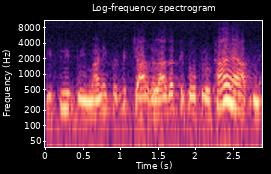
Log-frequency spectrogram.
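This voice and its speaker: An actress playing an anxious, genteel household matriarch who frets and bickers, in an old TV drama. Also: female voice, fairly low pitch, animated, fairly quick, mellow, natural voice, poor audio. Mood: fretful. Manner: fretful and bickering. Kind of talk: 1980s TV drama acting. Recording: old TV drama audio, light noise.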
